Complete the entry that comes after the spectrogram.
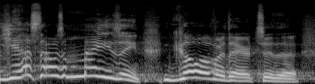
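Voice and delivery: very high, excited, gushing voice.

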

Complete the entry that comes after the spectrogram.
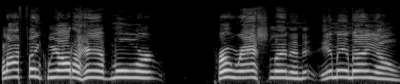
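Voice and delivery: very high voice, pitched an octave up. Retelling a meeting where Ben spoke up: imitating Ben, higher pitched voice. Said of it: "Great impression".

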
